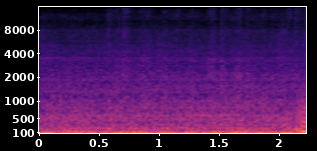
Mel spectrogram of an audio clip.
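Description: A steady low hum with a faint hiss, the room's constant background noise.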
